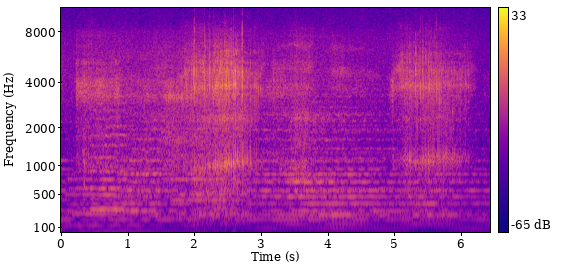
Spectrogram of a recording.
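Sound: man snoring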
